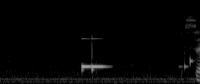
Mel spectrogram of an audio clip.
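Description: iPad VoiceOver sound cue: a single short electronic beep with a click at its start, about a second in, as the Settings app opens.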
